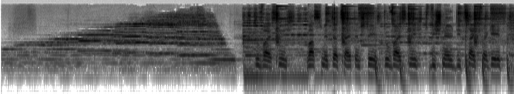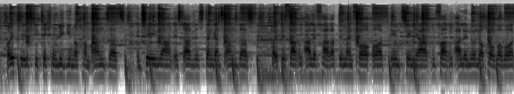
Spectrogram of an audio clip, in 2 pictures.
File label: Musik Rap Gruppe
